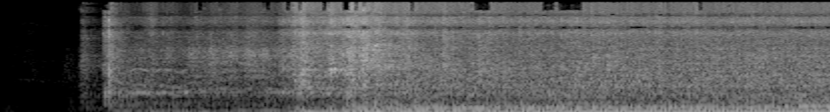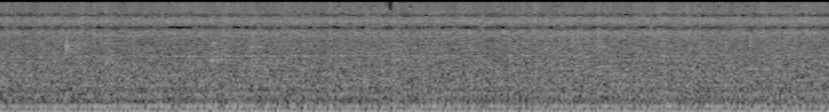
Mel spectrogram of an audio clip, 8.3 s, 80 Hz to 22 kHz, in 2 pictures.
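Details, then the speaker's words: 1968 Chevy C-10, 307 V8 sat about 30 years, after carburetor cleaned and filter cleaned: cranks briefly, catches cleanly and settles to smooth steady low idle; runs and drives but smokes a lot. "Okay, that was a little brisk, but it runs, it drives, and it smokes a lot."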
